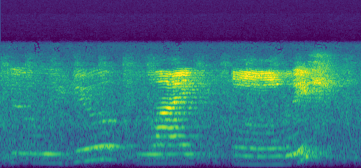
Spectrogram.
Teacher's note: Rising intonation. It is usually found in yes/no questions.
